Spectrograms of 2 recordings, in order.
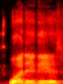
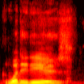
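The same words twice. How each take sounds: First: What it is said high and bright; high playful greeting. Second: Said in the usual way. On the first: Shown as a demonstration.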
